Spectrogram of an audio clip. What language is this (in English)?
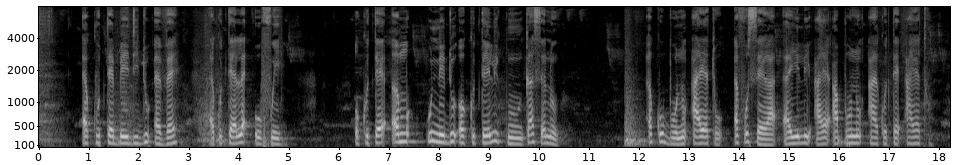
Ikposo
